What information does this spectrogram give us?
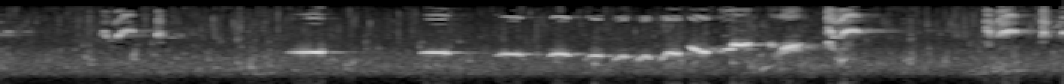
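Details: Contest-training white-rumped shama song: clear level whistles repeated about every half second that drop, then climb into a fast rising sequence of notes and end in scratchy high bursts, over a constant watery murmur.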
